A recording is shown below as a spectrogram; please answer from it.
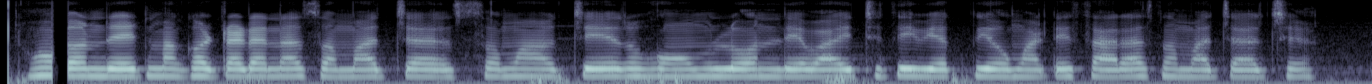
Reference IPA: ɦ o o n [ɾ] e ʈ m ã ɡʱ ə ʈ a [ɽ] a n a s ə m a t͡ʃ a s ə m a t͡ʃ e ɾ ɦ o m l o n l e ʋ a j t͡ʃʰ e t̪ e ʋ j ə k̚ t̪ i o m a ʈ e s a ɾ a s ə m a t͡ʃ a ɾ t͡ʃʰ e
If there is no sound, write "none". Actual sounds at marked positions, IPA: ɾ, ɽ

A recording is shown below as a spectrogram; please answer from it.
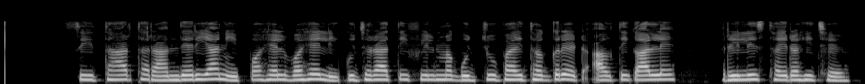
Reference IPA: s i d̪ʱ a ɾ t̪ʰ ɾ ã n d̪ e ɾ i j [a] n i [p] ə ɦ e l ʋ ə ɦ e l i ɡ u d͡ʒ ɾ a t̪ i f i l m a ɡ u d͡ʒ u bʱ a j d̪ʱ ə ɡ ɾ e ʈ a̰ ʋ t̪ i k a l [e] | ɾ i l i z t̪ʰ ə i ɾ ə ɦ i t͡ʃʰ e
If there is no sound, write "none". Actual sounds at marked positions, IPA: a, p, e

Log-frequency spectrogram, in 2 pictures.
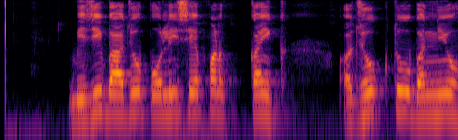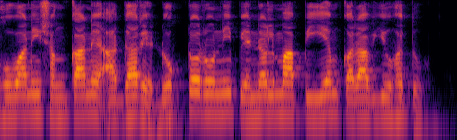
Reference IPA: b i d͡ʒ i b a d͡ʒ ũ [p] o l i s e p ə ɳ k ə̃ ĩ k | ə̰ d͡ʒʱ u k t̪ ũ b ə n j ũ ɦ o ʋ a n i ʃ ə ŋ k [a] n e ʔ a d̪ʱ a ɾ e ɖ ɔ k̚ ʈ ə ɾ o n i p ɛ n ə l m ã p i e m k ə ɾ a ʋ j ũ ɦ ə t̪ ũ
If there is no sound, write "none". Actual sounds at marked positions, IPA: p, a

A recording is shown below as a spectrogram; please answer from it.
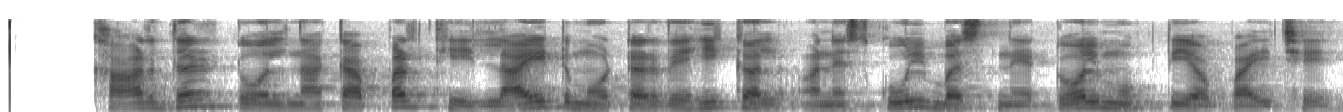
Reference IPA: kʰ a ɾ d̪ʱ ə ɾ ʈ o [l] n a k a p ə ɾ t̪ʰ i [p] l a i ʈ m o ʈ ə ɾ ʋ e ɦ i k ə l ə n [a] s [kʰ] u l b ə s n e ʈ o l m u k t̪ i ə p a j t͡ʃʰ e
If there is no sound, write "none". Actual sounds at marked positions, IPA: l, none, e, k

